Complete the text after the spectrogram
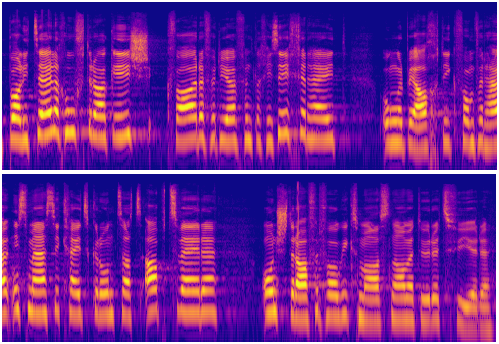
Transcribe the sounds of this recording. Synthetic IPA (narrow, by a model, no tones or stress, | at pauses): dəpʰɔlit͡sɛɪləχuftɾɑːɡɪʃkfɑːɾəfʏɾdiœfəntlɪχisɪχəɾɦɛɪt | ʔʊŋəɾbɛɑχtɪkfɔmfəɾɦɛltnɪsmæːsɪkʰɛɪtsɡ̥ɾʊntsɑt͡sɑpt͡svɛːɾə | ʔʊntʃtɾɑːfːəɾfɔlɡɪksmɑːsnɑːmədʏɾət͡sfyːəɾə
